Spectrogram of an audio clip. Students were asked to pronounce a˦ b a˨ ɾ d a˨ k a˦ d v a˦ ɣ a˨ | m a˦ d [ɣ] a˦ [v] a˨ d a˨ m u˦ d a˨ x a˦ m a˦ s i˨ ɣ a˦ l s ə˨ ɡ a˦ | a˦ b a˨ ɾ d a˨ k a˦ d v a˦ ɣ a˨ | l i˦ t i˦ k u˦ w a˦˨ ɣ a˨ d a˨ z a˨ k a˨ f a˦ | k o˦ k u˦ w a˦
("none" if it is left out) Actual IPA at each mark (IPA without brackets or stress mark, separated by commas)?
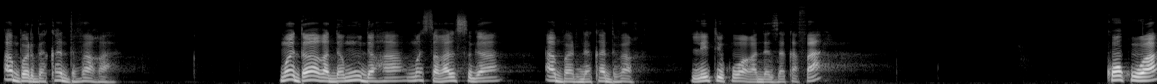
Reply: ɣ, ɣ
